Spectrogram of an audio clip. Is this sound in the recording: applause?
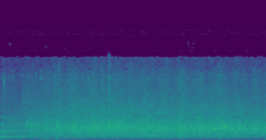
yes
